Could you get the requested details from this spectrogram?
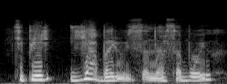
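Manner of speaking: ordinary talk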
